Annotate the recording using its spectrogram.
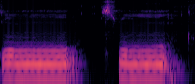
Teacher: صاد میں ہونٹوں گول بالکل نہیں کریں گے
